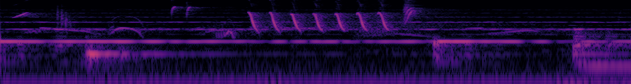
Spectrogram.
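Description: Birds chirping, with a quick high trill of about eight notes in the middle, over soft background music with steady sustained tones.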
